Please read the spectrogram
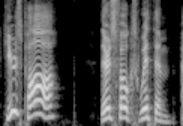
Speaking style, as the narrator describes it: Roxy called out

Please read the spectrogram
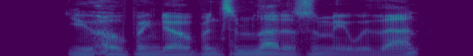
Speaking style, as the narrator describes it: Voslo chuckled

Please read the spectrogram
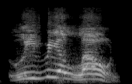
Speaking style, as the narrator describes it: snapped Control Freak, crouching on the floor in an attempt to duck the attacks of the mini dragons

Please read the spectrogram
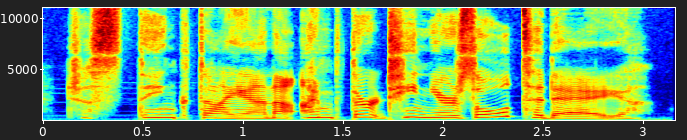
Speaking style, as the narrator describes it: remarked Anne in an awed voice

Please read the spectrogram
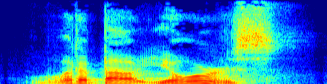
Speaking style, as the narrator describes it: Marie stammered

